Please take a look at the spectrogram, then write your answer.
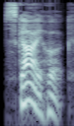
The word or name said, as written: skyhook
